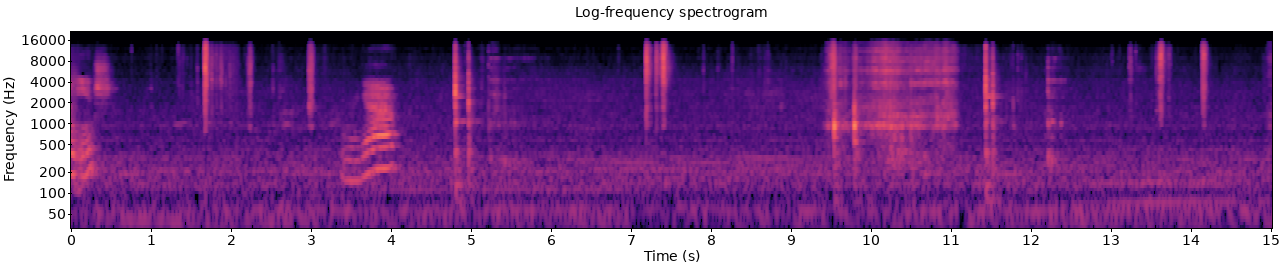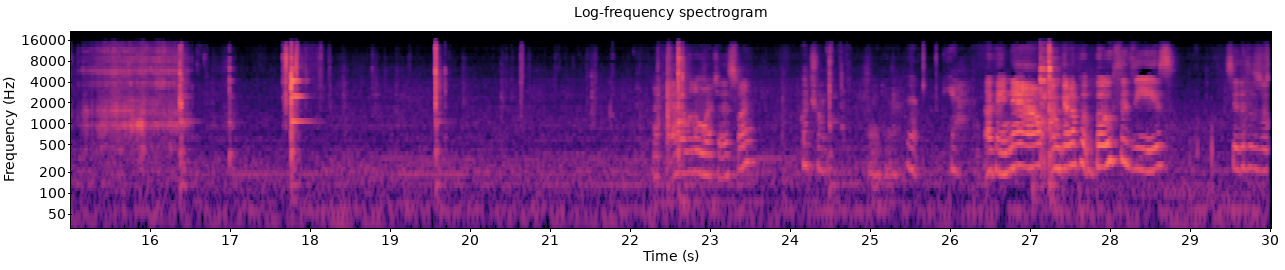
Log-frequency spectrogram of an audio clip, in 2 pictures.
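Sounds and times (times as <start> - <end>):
spoon scraping glass bowl: 9.5 - 11.2, 15.0 - 16.7
spoon clinking on glass bowl: 17.8 - 18.1, 27.2 - 27.4.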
